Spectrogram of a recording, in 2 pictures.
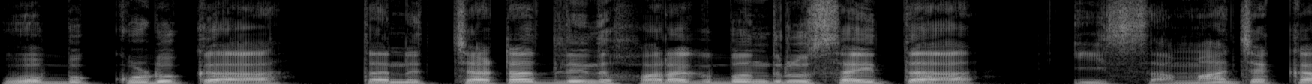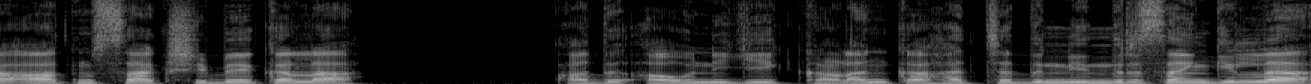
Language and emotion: Kannada, disgusted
